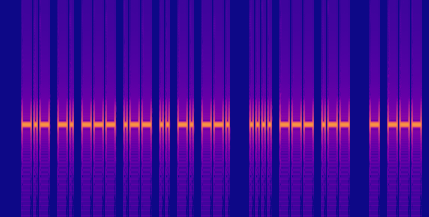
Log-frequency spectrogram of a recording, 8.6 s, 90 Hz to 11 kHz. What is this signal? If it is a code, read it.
Morse code, heard as a keyed tone, about 20 wpm, 700 Hz. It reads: KNOWING HOW TO
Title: Difficult Sentences with Hints - 20wpm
